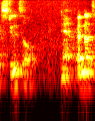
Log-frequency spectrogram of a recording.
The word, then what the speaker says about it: Stützle: Two dots, you pronounce the U as a U. Stützle, like Stützle.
